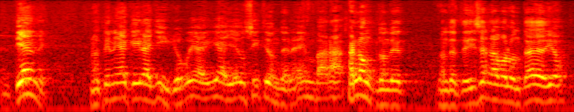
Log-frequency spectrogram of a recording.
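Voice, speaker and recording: Puerto Rican pastor with gravelly voice. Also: male voice, high voice, fast, slight background noise. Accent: Puerto Rican Spanish. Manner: conversational preaching with humor and rhetorical questions. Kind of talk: sermon. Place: church sanctuary.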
